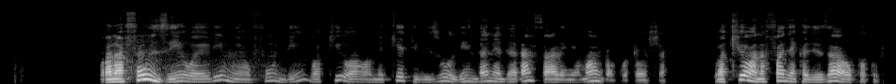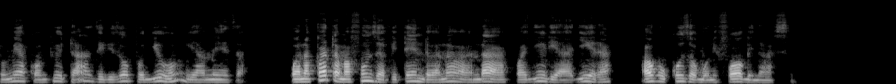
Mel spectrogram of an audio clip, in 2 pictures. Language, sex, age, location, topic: Swahili, male, 25-35, Dar es Salaam, education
